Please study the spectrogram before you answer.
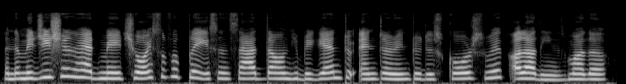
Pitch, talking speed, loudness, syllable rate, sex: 270 Hz, 200 wpm, -17 LUFS, 5.5 syllables/s, female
